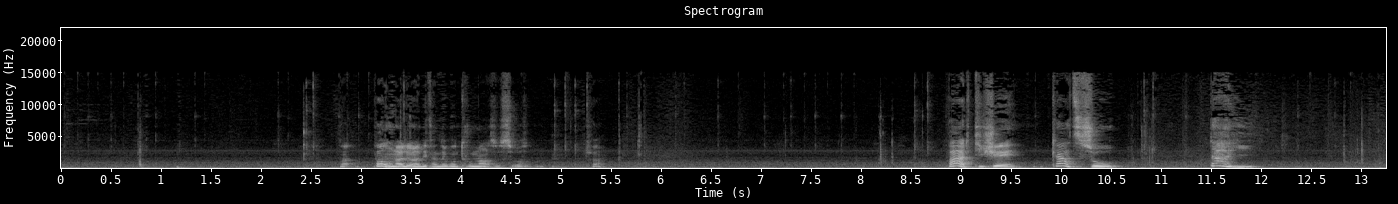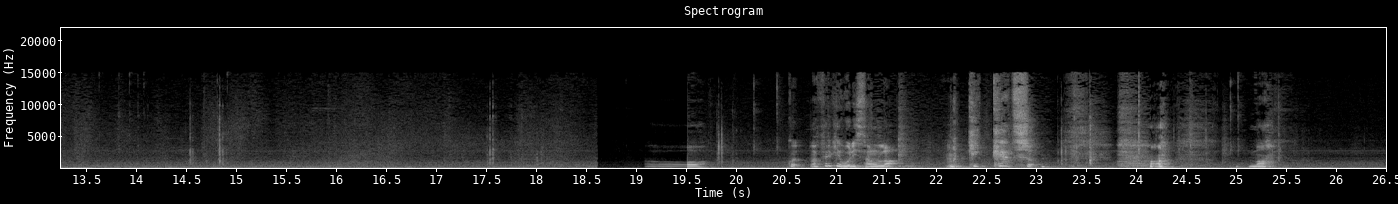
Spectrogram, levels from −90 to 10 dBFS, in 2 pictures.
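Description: From 18.61 to 19.52 s the sound collapses by about 23 dB, likely one channel inverted in polarity so the shared centre cancels in mono. Unlike a dropout, it never goes fully silent: a faint residue of the small mismatch between the channels remains.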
